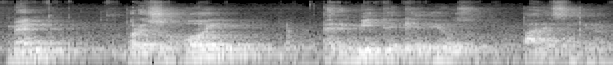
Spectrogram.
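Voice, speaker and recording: Brief: middle-aged Chilean pastor, fervent sermon, booming then hushed, recorded from afar in a very echoey church hall. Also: male voice, normal speed. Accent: Chilean Spanish. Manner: impassioned preaching that swings between loud emphatic peaks and low confiding testimony. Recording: echoey church hall, mic far off, faint noise.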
